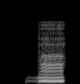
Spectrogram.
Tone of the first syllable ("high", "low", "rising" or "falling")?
high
